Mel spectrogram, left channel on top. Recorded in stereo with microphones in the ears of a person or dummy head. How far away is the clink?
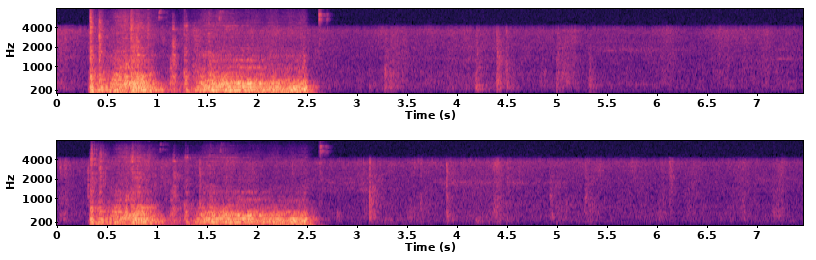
About 2 m.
